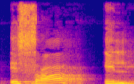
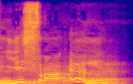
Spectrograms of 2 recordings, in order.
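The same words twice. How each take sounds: First: Israel slowly as "Is-ra-il", with no Y; separated last syllable "il" in Israel; Arabic form. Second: Yisrael slowly, starting on a y sound; audible Y and final "el" in Yisrael; Hebrew form. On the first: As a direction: say Israel with a bare i at the start and "il" at the end. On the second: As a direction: say Yisrael as "Yis-ra-el". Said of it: "Tadi saya contohkan". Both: Shown as a demonstration.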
